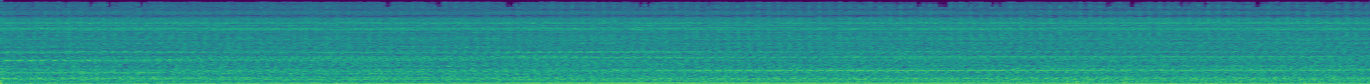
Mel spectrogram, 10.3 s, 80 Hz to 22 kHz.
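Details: 1965 Dream 21 van engine started after wiring short repair: steady low idle rumble, even and unchanging, no knocking or misfire; idling healthy, no leaks.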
